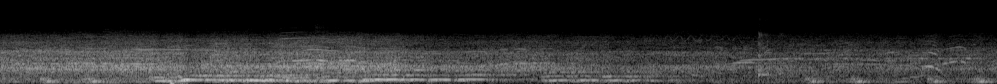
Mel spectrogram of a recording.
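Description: Cricket spectators roar and cheer at a match between Janakpur Bolts and Sudurpaschim Royals, a dense crowd swell with whoops and shouts rising strongly early on, then easing into a steady, slightly quieter hubbub.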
